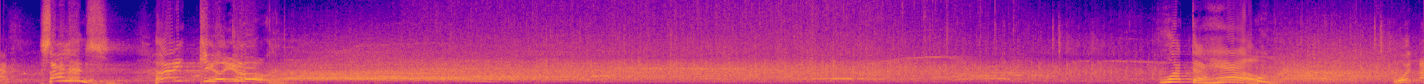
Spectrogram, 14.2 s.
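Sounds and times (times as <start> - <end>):
crowd noise: 0.1 - 14.2
speech: 0.4 - 3.1, 11.6 - 13.0, 13.9 - 14.2
audience applause at a comedy show in Abu Dhabi: 3.8 - 14.2.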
